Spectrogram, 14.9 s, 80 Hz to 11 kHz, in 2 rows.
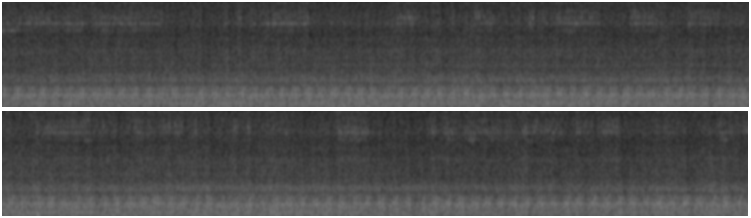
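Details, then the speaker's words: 1991 Oldsmobile Cutlass Calais 2.3L Quad 4 DOHC after repairing a shorted injector misfire, warmed up: even, steady idle with usual light rhythmic Quad 4 ticking, no skipped beats; running normally without misfire. "well there it is turn and knocking like a good old Quad 4 but it's not misfiring"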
